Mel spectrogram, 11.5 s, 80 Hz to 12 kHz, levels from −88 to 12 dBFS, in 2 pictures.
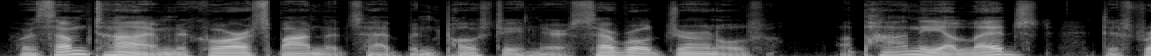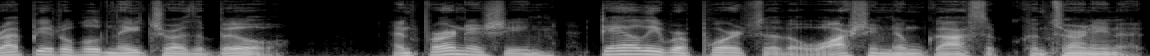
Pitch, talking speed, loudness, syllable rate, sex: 100 Hz, 150 wpm, -20 LUFS, 5.4 syllables/s, male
